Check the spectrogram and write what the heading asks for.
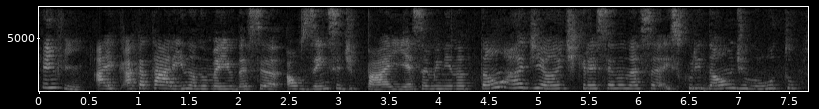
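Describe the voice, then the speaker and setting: A woman's voice: sits high, steady tone, normal speed, hardly any pauses, slight background noise. A young Brazilian woman chatting casually and effusively about books she read, with lots of fillers. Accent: Brazilian Portuguese. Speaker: book vlogger. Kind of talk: casual book review chat.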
